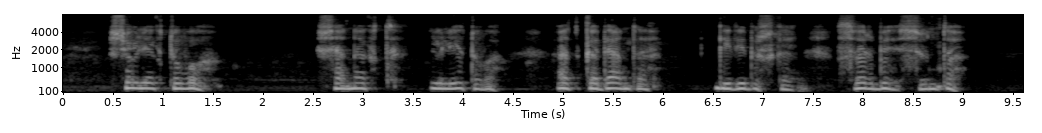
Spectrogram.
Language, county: Lithuanian, Tauragė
